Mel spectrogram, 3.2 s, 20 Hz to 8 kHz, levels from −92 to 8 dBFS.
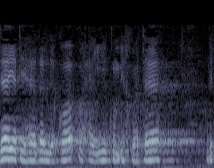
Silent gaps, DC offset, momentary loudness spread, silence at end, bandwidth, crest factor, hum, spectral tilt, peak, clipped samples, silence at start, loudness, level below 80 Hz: none; under 0.1%; 13 LU; 0 s; 5.2 kHz; 16 dB; none; -12 dB/octave; -12 dBFS; under 0.1%; 0 s; -30 LUFS; -58 dBFS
